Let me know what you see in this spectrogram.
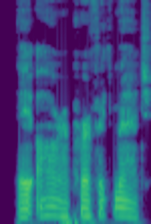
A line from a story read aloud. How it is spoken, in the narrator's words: she murmured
